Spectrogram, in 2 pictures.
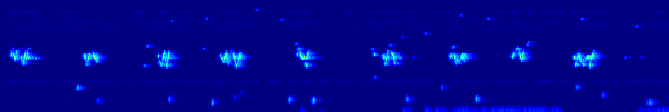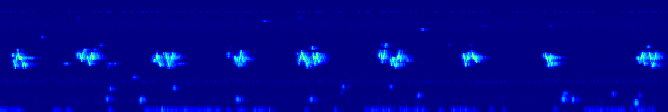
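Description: A bird repeating a short, high call about once a second. A faint low rumble comes and goes underneath from about five seconds in.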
